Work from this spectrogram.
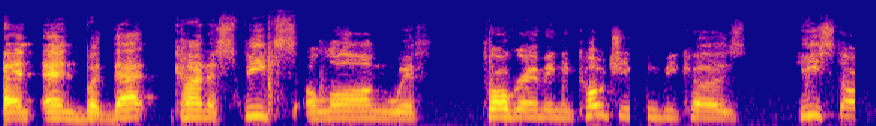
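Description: A man's voice: high voice, measured pace, a little hiss or hum. A man co-hosting a casual sports podcast as a coach, emphatic and given to swearing and repeating his phrases. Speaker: podcast co-host, powerlifting coach.

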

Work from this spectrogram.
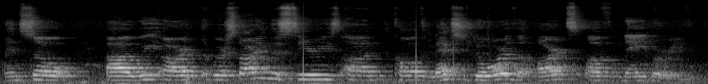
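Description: A man's voice: sits high, slow, dark tone, a little hiss or hum. Man preaching in an echoey church. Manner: casual, jokey opening, many fillers and restarts. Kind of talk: sermon. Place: large echoey church hall. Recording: echoey church hall from far off.

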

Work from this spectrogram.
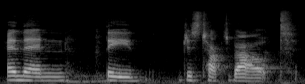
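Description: A heavily pregnant woman in her twenties hosting a podcast, talking casually and brightly with frequent laughs. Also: lowish voice, steady tone, slow pace. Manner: chatty, upbeat, giggly. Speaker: podcast host. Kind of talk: casual chat.

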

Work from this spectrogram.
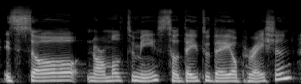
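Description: A woman's voice: on the low side, steady tone, normal speed, darkish tone. A woman co-host in casual chat, summing up and asking her friend questions. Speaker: podcast co-host.

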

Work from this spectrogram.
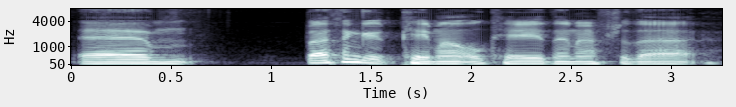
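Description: A young man with a very low voice co-hosts a student radio show from the studio mic. He rambles, corrects himself and cracks jokes as he chats. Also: normal speed, darkish tone. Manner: rambling, self-correcting, joking. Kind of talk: casual student radio chat. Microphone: studio microphone.

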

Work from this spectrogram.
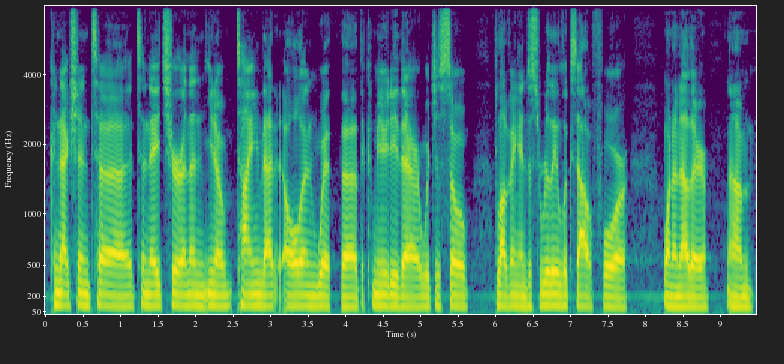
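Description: A young man raised in Hawaii, a guest on a casual podcast interview, talking in a relaxed way with plenty of fillers and restarts. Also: lowish voice, moderate pace, clear, resonant tone. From Czech Republic, raised in Hawaii. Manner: relaxed, many fillers and restarts, laughs often. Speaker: guest, travel creator.

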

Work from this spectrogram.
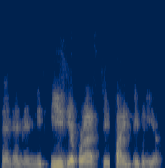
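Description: An Argentine-accented man talks as an interview guest in a conversational, earnest way. His pitch sits in the middle for a man, and he leans on repeated phrases for emphasis. The audio is thin and narrow, like a phone call. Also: normal speed. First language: Spanish. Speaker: interview guest, tech company co-founder.

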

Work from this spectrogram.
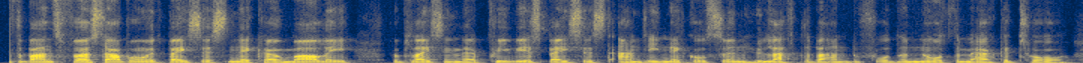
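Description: A young man co-hosts a casual music podcast. His voice is bright and crisp-edged, recorded close and dry. He talks in a playful, jokey way, as if among friends. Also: medium pitch, fairly even intonation, a little fast, hardly any pauses, no room sound. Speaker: podcast co-host. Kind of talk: casual chat about music albums.

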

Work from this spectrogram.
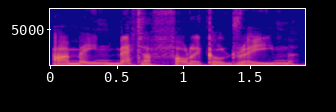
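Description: Here is a man acting as an earnest inventor in a storybook, swept up in his own grand ideas. His pitch rises and roams with enthusiasm, in a close, dry recording. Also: lively intonation, moderate pace, fairly bright tone, dry recording, close to an everyday voice. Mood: enthralled. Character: eager male inventor, lost in lofty philosophical enthusiasm.

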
